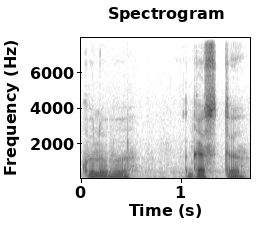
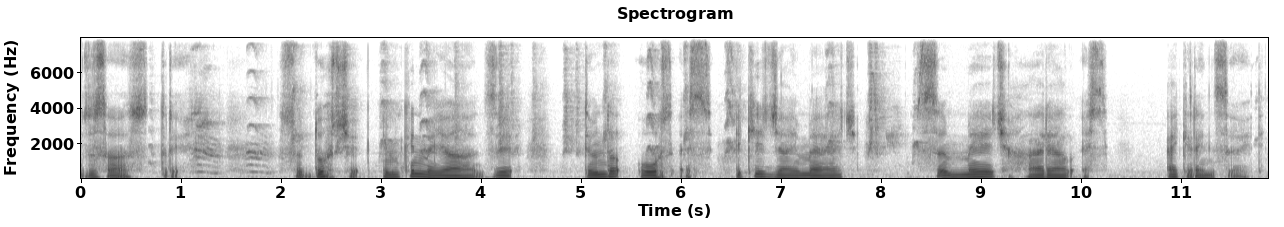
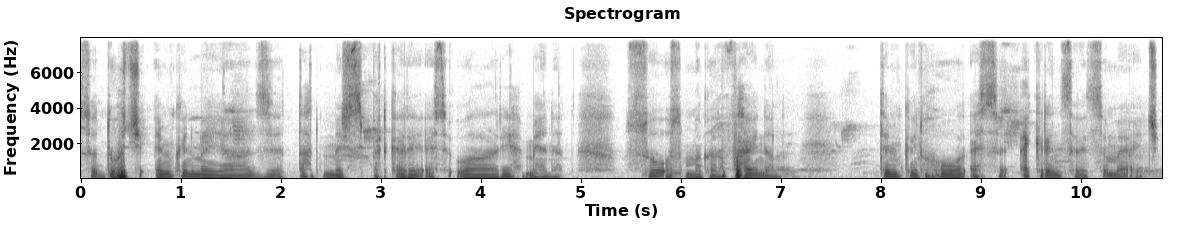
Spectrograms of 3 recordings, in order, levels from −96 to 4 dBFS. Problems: constant background noise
